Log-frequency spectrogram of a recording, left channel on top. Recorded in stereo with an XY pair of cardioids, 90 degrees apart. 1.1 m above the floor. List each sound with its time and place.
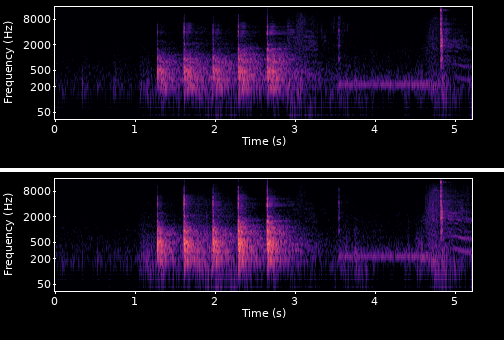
1.3 s a thud: 60° right, 1.8 m
3.5 s typing on a keyboard: 5° left, 1.3 m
